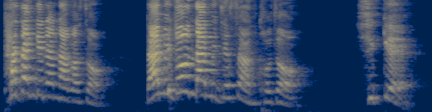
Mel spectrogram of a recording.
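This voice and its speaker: A woman pastor delivering a fiery, ranting sermon that swings between loud bursts and low, trailing drops. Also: sing-song, measured pace.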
